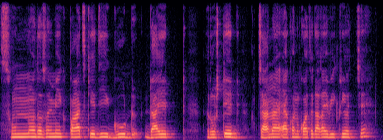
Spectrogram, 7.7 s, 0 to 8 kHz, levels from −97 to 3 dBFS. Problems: constant background noise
